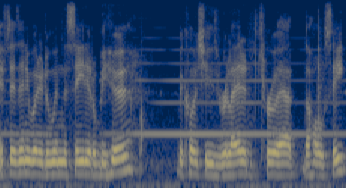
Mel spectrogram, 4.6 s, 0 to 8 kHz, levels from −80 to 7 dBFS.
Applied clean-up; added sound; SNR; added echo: none; Wind instrument, woodwind instrument; 16 dB; none.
